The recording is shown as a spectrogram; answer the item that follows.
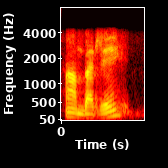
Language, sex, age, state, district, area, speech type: Kannada, male, 18-30, Karnataka, Chikkaballapur, rural, conversation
